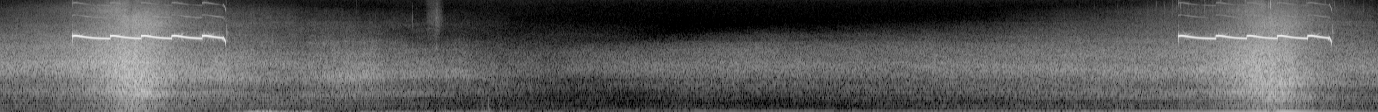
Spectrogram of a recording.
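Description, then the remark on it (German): A roadside deer warning device beside a federal highway (Bundesstraße), there to warn deer of approaching cars, gives off a high, warbling electronic alarm tone in two short bursts as cars whoosh past, with a low traffic rumble filling the gap between them. “Gefunden habe ich einige Exemplare davon neben der Bundesstraße, wo sie Rehe vor herannahenden Autos warnen.”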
